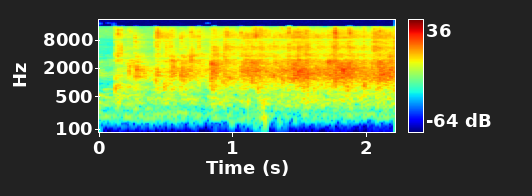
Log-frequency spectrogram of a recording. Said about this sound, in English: Now, come on, give Jesus a clap in the house, somebody.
